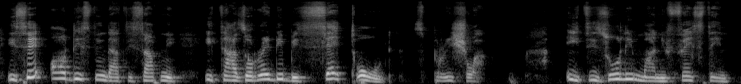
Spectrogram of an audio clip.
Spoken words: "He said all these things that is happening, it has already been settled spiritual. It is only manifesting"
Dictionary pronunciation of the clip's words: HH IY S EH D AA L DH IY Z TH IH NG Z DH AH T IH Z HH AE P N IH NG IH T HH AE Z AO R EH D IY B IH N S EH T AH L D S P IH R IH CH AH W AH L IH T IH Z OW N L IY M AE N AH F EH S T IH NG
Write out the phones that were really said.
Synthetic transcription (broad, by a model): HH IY S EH AA L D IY S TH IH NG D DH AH T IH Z HH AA P N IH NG IH T HH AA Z AO R EH D IY B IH S EH T AH L D S P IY R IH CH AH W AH L IH T IH Z OW N L IY M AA N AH F EH S T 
